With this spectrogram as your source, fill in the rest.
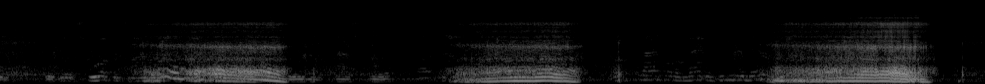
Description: Imagine a garbage disposal with a nail in it. Now imagine that nail is a train wreck.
